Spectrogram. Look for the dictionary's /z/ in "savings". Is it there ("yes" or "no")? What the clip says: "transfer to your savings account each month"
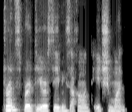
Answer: no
